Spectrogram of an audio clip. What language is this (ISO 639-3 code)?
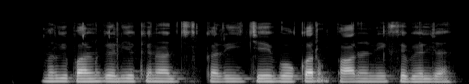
mai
